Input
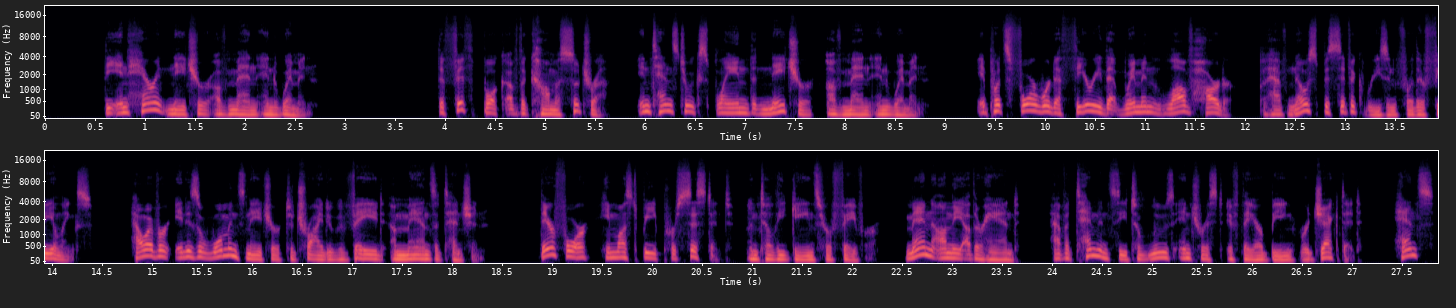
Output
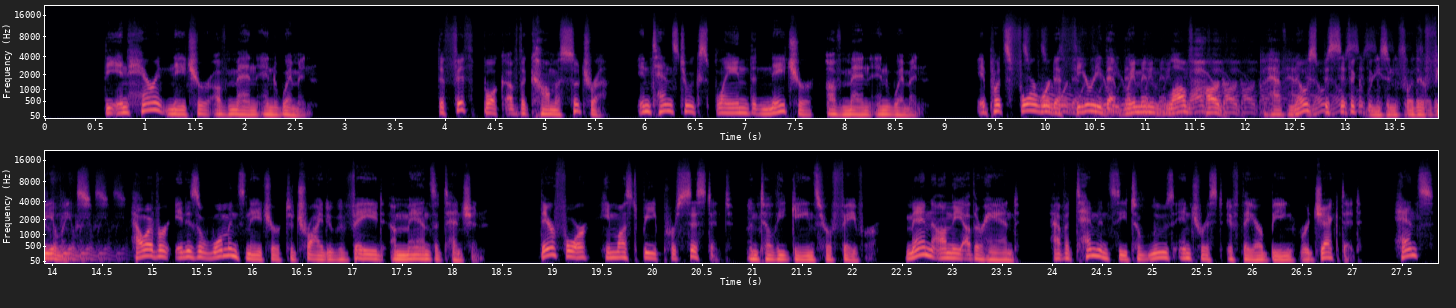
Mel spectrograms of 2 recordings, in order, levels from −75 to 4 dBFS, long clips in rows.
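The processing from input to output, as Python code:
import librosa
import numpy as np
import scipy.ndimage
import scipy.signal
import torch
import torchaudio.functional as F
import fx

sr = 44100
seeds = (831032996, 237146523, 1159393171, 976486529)

y = fx.echo_crushed(x, sr, ms=179, feedback_pct=55, bits=8, wet_db=-9.5, at=(9.57, 15.01))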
